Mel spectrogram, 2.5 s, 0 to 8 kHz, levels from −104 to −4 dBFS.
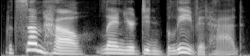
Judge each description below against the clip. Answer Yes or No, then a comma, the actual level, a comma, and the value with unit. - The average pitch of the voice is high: No, medium, 170 Hz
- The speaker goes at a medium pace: Yes, average, 170 wpm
